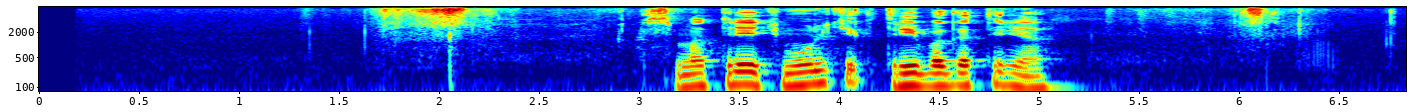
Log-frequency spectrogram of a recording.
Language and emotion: Russian, neutral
